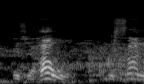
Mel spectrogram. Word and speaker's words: Yahweh: That's how you really pronounce his name, Yahweh.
